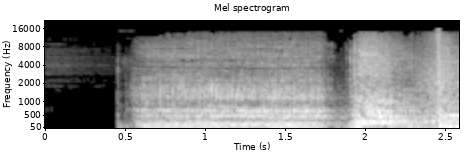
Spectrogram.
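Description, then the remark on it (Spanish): A big cat lets out a loud, deep, rumbling roar lasting over a second, then after a brief pause a second harsher, rasping burst follows. No one speaks. “Hay un nuevo felino en la ciudad.”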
